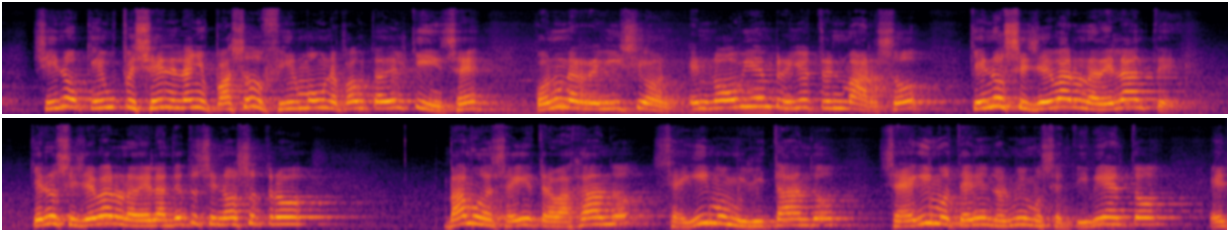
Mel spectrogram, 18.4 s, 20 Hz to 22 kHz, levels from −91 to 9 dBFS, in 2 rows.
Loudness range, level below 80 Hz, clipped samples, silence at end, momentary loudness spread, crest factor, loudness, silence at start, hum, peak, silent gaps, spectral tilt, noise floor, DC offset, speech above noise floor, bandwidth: 2 LU; -66 dBFS; under 0.1%; 0 s; 9 LU; 14 dB; -18 LUFS; 0 s; none; -4 dBFS; none; -5 dB/octave; -52 dBFS; under 0.1%; 35 dB; 17 kHz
